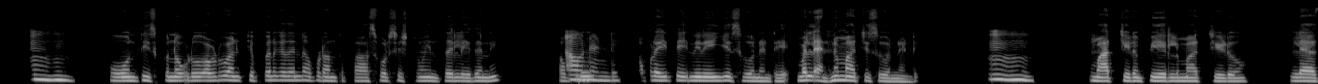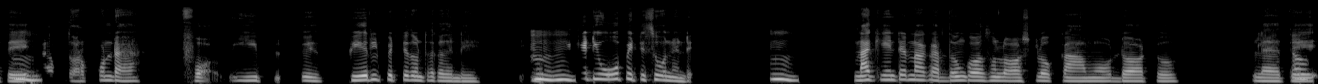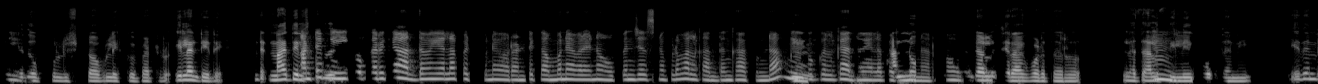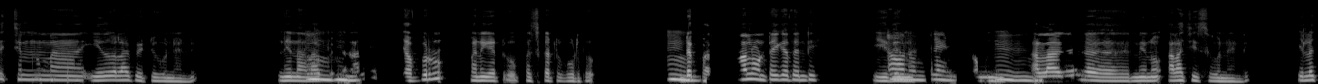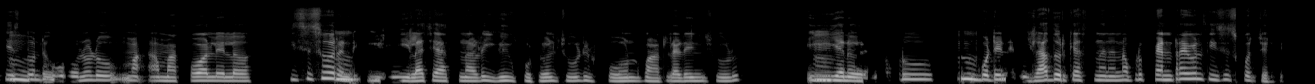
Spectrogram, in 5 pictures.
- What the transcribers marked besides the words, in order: in English: "పాస్‌వర్డ్ సిస్టమ్"; other background noise; unintelligible speech; in English: "లాస్ట్‌లో"; in English: "ఓపెన్"; unintelligible speech
- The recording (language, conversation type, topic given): Telugu, podcast, ప్లేలిస్టుకు పేరు పెట్టేటప్పుడు మీరు ఏ పద్ధతిని అనుసరిస్తారు?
